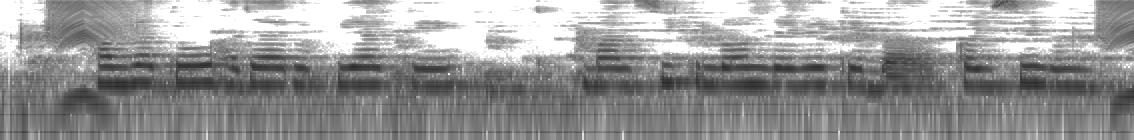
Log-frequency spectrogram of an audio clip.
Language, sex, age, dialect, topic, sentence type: Bhojpuri, female, 18-24, Southern / Standard, banking, question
